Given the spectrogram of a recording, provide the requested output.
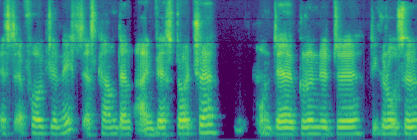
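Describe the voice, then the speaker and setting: Very deep and low, a woman's dark, mellow voice moves at a very slow pace. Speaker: retired teacher. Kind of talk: personal life story.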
